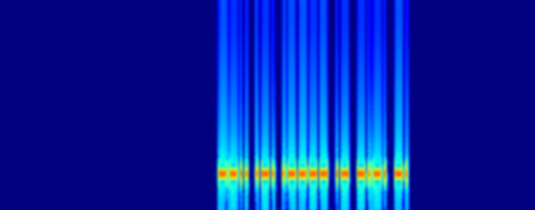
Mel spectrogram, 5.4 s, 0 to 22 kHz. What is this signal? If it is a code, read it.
Morse code, heard as a keyed tone, about 46 wpm, 700 Hz. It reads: ZR1ACN
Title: DXCC-100 Call Signs - 6 Characters - Repeated 3x - 45wpm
